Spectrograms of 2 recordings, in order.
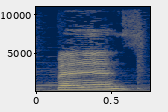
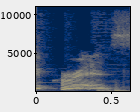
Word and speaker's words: Perez: Perez. So it's like, it's Perez, but a lot of people would just say Perez, so Perez.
